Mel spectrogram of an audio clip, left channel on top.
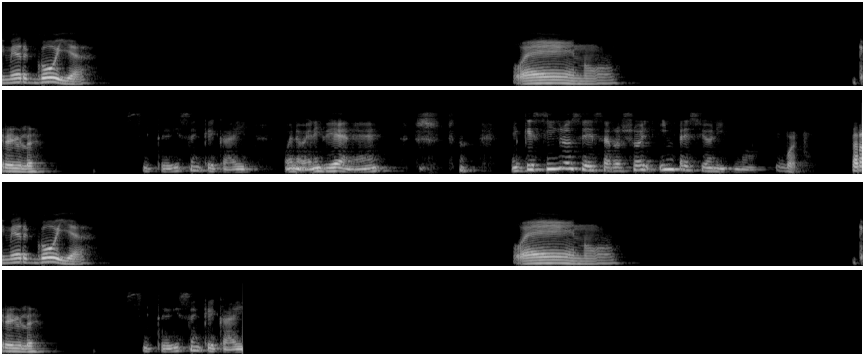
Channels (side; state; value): right; drops out; at 11.1 s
